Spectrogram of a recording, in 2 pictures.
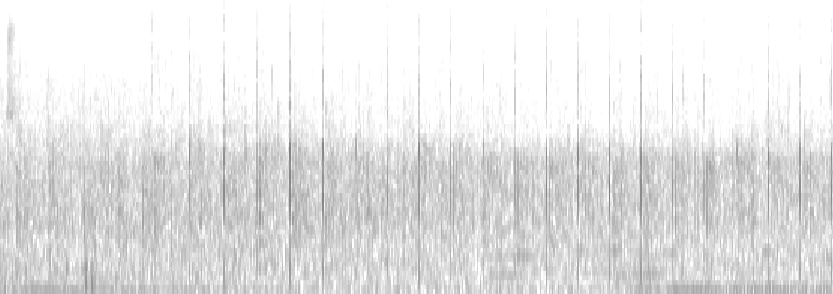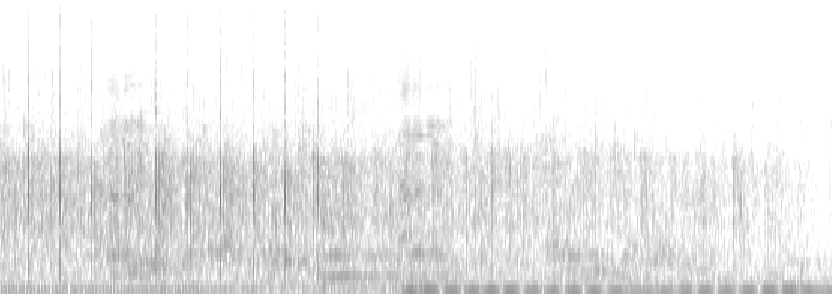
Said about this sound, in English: Would you give the Lord a hand clap of praise and honor and glory in this house?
